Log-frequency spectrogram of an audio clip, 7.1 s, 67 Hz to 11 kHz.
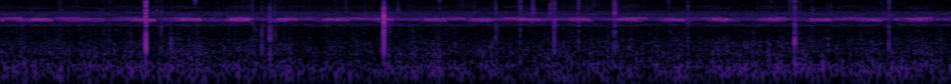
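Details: High continuous trilling of autumn-night grass insects over a round fire pit campfire, loud wood pops near one and three seconds and lighter crackles throughout; Sennheiser MKE600, low cut applied.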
